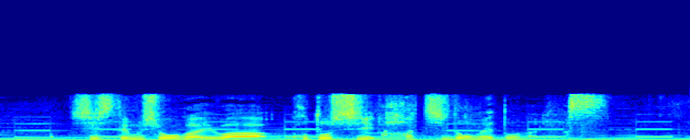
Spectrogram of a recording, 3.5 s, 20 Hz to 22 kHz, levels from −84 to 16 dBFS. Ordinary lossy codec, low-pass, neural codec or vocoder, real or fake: MP3, 48 kbps; 7.2 kHz; none; real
